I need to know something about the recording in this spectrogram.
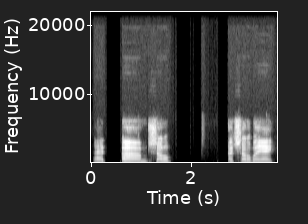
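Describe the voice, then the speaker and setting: A man's voice: on the high side, flat delivery, takes it slowly, pushed and bright, smooth, no echo, dull audio. A man playing a tabletop roleplaying game, chatting casually in a blunt, emphatic, sweary way.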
